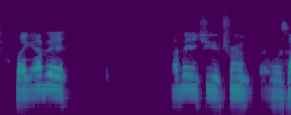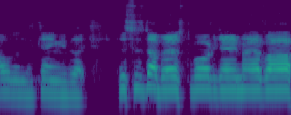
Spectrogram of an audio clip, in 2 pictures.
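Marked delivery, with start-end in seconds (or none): 4.0-5.8 very loud, booming put-on voice. Imagining Trump praising a board game, it comes out Arnold Schwarzenegger-like voice. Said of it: "I don't know why I'm sounding like Arnold Schwarzenegger when I'm trying to say that".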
